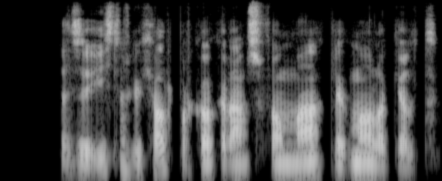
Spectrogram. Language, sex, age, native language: Icelandic, male, 15, Icelandic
